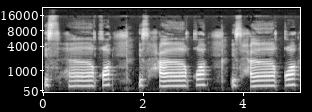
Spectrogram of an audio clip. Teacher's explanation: اب ہا کو ہم نے حلق سے نکالنا ہے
